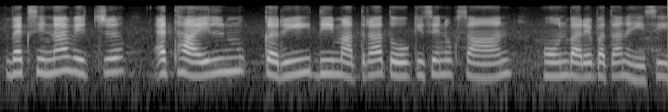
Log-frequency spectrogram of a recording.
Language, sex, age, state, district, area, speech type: Punjabi, female, 18-30, Punjab, Ludhiana, rural, read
